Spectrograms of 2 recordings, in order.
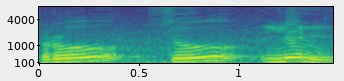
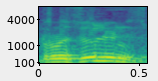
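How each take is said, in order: First: It is said slowly, syllable by syllable. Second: It is said quickly, syllables run together.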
